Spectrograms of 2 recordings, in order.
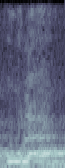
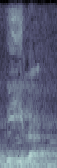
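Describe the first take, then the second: First: The first vowel is a pure u. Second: The first vowel is a pure i. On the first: The speaker calls it wrong. "bukan kula" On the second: The speaker calls it right. "tapi murni qila"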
